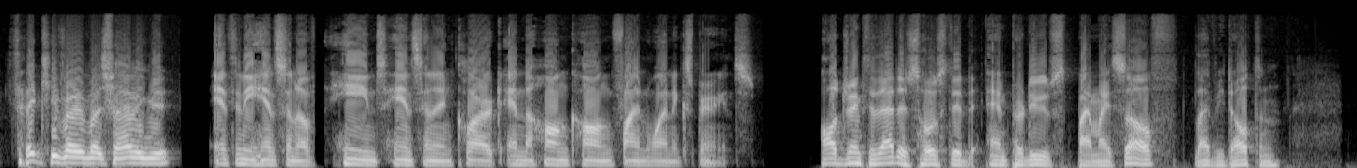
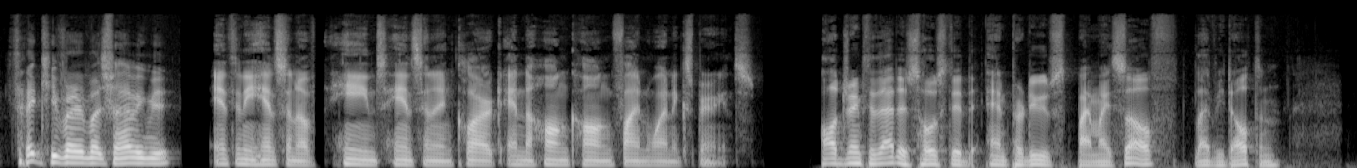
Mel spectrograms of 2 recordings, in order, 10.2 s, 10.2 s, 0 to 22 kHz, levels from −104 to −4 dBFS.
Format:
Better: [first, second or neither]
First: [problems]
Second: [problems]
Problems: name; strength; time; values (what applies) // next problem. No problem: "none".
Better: second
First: distortion; slight; 3% of the sound clipped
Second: none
